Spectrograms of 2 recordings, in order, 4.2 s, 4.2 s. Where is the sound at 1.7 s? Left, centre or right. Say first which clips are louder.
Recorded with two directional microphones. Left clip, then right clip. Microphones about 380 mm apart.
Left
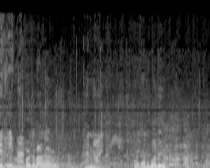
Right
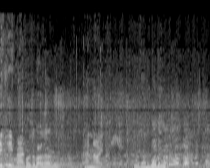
Left 1 dB; centre.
